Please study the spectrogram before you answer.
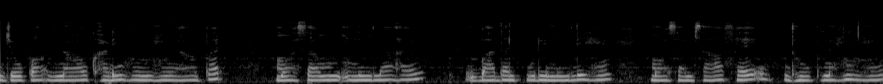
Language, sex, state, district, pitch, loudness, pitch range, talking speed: Hindi, female, Uttar Pradesh, Budaun, 195 Hz, -31 LUFS, 190-205 Hz, 140 wpm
